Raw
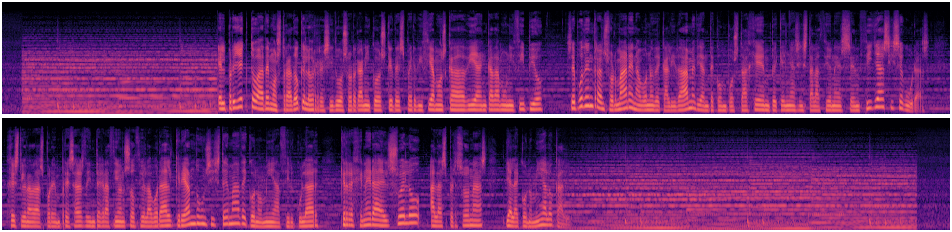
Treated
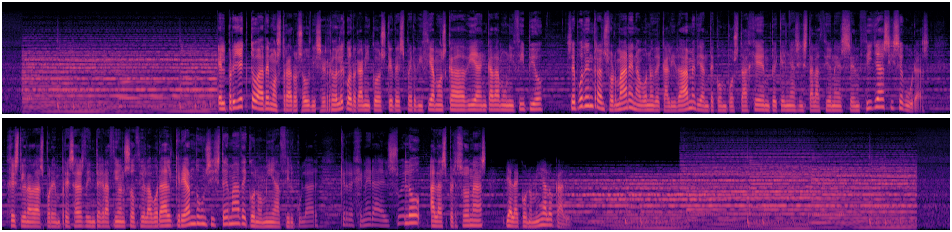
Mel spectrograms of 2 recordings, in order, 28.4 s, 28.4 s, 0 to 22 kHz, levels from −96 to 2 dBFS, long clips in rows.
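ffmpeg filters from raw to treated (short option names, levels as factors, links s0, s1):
-filter_complex "[0:a]asplit=3[s0][s1][s2];[s0]afade=t=out:st=18.64:d=0.02[s3];[s1]acompressor=threshold=0.0126:ratio=8:attack=3.2:release=140:knee=1:detection=peak,afade=t=in:st=18.64:d=0.02,afade=t=out:st=20.26:d=0.02[s4];[s2]afade=t=in:st=20.26:d=0.02[s5];[s3][s4][s5]amix=inputs=3:normalize=0,asplit=3[s6][s7][s8];[s6]afade=t=out:st=21.46:d=0.02[s9];[s7]lowpass=f=2300:w=0.5412,lowpass=f=2300:w=1.3066,afade=t=in:st=21.46:d=0.02,afade=t=out:st=24.38:d=0.02[s10];[s8]afade=t=in:st=24.38:d=0.02[s11];[s9][s10][s11]amix=inputs=3:normalize=0,asplit=3[s12][s13][s14];[s12]atrim=end=4.362[s15];[s13]atrim=start=4.358:end=5.272,asetpts=PTS-STARTPTS,areverse[s16];[s14]atrim=start=5.268[s17];[s15][s16]acrossfade=d=0.004:c1=hsin:c2=hsin[s18];[s18][s17]acrossfade=d=0.004:c1=hsin:c2=hsin,highpass=f=590:p=1,bandreject=f=4100:w=28"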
